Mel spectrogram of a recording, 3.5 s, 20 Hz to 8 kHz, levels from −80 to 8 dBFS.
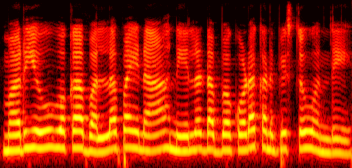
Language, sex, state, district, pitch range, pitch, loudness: Telugu, female, Telangana, Hyderabad, 240-270 Hz, 255 Hz, -15 LUFS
